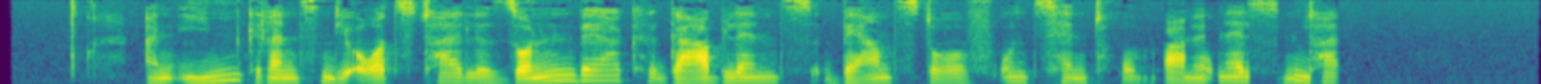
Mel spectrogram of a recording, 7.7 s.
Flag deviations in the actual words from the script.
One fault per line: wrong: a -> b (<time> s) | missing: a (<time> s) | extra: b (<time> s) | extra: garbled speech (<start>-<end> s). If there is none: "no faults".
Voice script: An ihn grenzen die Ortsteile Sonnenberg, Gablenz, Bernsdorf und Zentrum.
extra: garbled speech (5.8-6.7 s)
